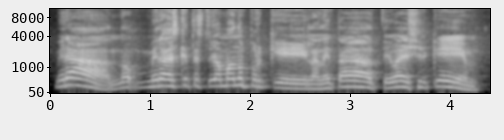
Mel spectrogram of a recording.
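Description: A man's voice: sits high, moderate pace. A young man with a Mexican accent chatting casually in a slangy, stammering way, on a close microphone. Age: young adult. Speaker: prank-call streamer. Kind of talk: casual prank call banter. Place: small streaming room indoors. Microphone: close boom-arm microphone.

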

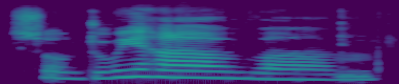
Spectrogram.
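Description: A woman streamer with a soft voice, chatting casually as she plays a horror game and reads its lines aloud. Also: a little high, slow, creaky. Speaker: gaming streamer. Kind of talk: casual let's-play commentary.

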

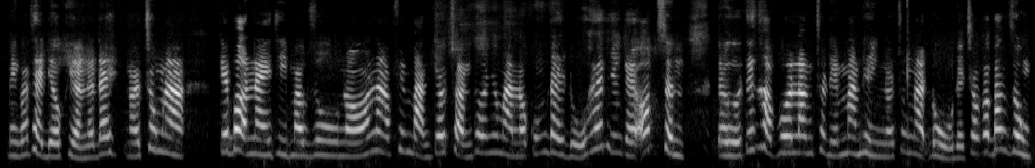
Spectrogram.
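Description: Bright high-voiced young saleswoman. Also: fairly quick, no echo. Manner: chatty, repeats herself, addresses viewers as "các bác". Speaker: used car salesperson. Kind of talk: casual showroom sales walkthrough. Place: in a car and a car showroom.

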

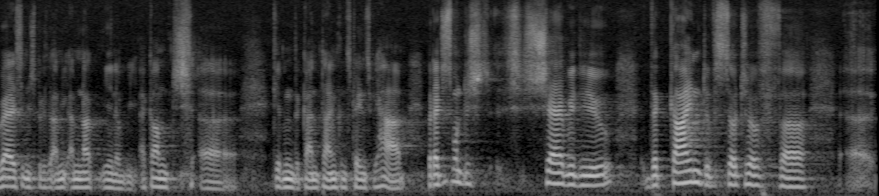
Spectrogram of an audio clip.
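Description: A man giving an unscripted art history lecture from a lectern, talking in a halting way with many fillers and restarts. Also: on the low side. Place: large dark lecture hall. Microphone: lectern microphone. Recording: long hall reverb.

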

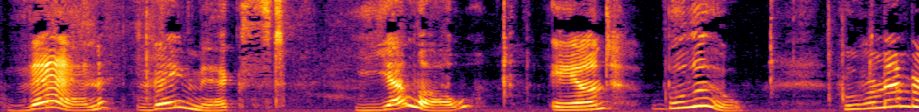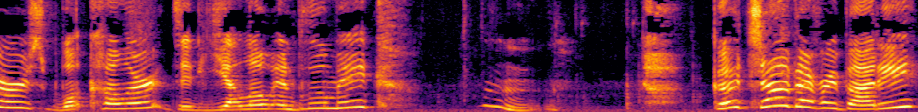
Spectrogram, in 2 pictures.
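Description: A woman in her thirties leads a children's story time in a high, very lively voice. She takes her time, with a sing-song, encouraging delivery that pauses around questions for little listeners. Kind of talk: animated picture-book read-aloud for young children. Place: small indoor classroom or playroom.

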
